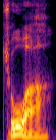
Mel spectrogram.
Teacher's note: the H sound is removed, okay?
